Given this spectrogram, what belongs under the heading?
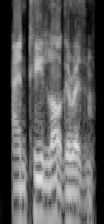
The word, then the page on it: antilogarithm: British English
